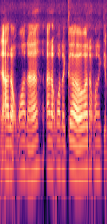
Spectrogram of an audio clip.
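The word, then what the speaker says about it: Eid al-Adha: It says, it sounds like I don't wanna. I don't wanna.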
